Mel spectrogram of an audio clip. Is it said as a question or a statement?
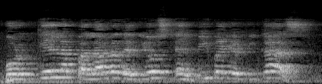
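question. It is said as a question.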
